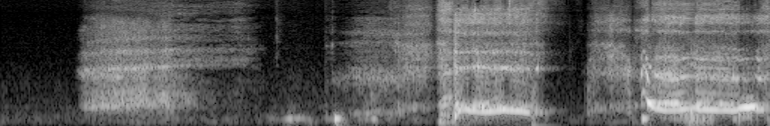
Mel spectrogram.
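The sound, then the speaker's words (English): Wheezy, rasping breaths and a harsh cough come from a person whose throat tightens. The strained breaths are loud, with brief pauses and small catches between them. “just randomly my throat will close up a little bit and I'll just all have wheezy breaths”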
